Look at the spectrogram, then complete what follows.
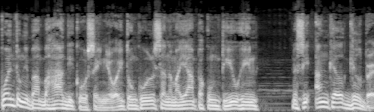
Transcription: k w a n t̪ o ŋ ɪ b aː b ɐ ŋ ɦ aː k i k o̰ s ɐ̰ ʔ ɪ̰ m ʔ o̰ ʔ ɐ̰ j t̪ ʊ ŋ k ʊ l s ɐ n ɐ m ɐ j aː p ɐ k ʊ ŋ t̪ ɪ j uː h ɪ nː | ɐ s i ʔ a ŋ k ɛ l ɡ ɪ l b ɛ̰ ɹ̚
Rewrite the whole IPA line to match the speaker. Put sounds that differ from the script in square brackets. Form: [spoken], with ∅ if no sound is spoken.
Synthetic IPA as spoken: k w [ɛ] n t̪ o ŋ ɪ b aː b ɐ [∅] ɦ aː [ɡ] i k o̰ s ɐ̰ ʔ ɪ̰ [ɲ] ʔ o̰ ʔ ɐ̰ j t̪ ʊ ŋ k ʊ l s ɐ n ɐ m ɐ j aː p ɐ k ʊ ŋ t̪ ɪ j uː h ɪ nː | ɐ s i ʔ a ŋ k ɛ l ɡ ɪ l b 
